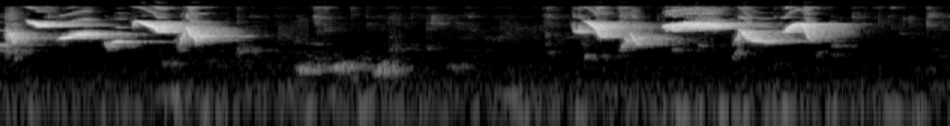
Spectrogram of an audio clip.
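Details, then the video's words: Young grey singing finch, kept as a cage songbird, delivering quick clusters of high sweet whistled notes, a soft low chirp in a pause, then another bright warbling phrase. "Burung sanger muda gacor"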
